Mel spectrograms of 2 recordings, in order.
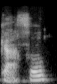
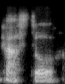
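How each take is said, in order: First: The t sound is silent in the middle. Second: The t sound is pronounced in the middle. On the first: The speaker calls it right. "I said castle" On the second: The speaker calls it wrong. "So I don't say castle"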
